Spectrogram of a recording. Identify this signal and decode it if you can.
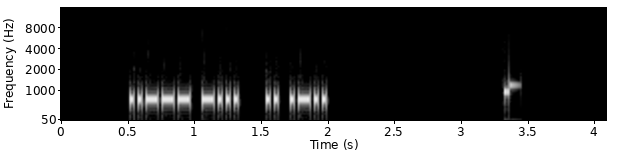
Morse code, heard as a keyed tone, about 40 wpm, 700 Hz. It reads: 2B IL
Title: Field Day Exchanges Encore - 40wpm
